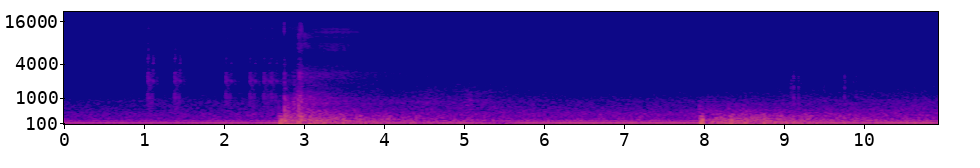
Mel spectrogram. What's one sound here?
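Footsteps tap on a hard stone floor.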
